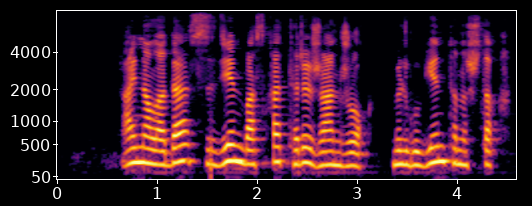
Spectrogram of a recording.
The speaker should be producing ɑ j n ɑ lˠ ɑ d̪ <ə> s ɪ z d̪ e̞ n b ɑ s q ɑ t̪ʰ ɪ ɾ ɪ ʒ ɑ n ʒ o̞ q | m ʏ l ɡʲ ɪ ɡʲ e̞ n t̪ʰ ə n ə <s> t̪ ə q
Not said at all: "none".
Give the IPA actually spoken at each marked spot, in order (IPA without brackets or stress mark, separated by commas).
ɑ, ʃ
